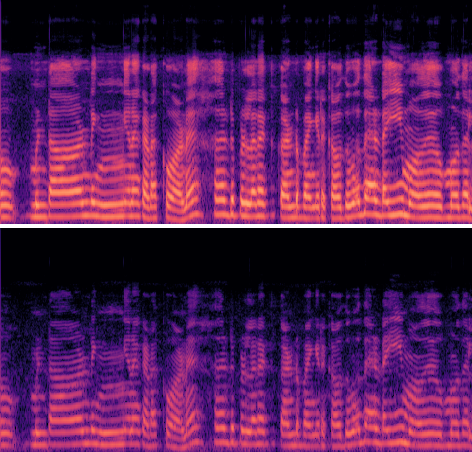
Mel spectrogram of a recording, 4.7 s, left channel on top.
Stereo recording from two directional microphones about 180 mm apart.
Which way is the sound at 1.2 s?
30° left (ahead or behind).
